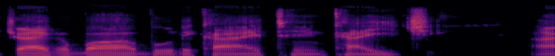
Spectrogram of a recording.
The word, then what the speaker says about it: Budokai Tenkaichi: the head with it so y'all get this pronunciation right and y'all saying it right Dragon Ball Budokai tenkaiichi all right new drop it's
